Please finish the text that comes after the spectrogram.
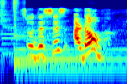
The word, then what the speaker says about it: Adobe: So this is Adobe. इट is pronounced as एडोबी. Okay, इसका जो last ब है उसको एडोब नहीं बोलना है, एडोबी बोलना है.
